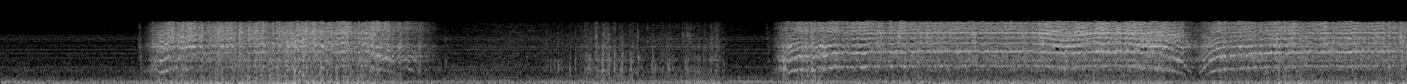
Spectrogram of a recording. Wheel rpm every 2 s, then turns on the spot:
30, 200, 10, 20, 200, 210, 190.
4-6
